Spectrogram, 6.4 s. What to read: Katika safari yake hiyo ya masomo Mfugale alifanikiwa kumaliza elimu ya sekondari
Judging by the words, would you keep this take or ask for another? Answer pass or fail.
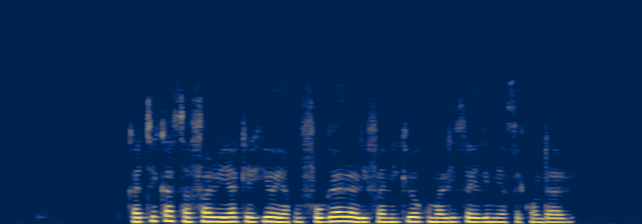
fail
